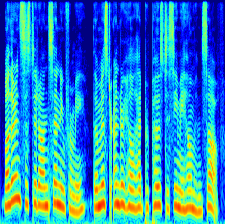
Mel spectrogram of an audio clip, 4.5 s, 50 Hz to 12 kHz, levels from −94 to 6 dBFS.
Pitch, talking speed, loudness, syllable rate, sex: 235 Hz, 215 wpm, -17 LUFS, 6.1 syllables/s, female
